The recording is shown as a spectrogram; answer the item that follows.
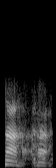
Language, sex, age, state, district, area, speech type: Sindhi, female, 45-60, Delhi, South Delhi, urban, conversation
